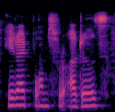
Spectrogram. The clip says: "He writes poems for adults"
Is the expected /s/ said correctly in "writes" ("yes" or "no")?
no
